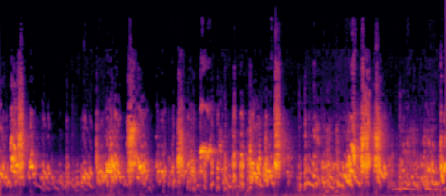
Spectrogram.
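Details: Budgies chirp in a bright, scratchy chatter of rapid squeaks and warbles, closing with a few clear, level whistled notes.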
